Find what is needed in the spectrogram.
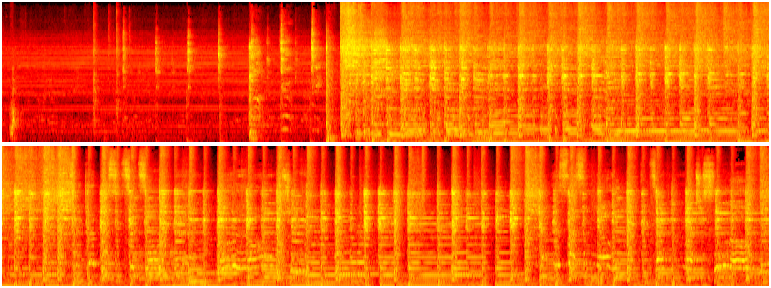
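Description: A live rock band starting a song. For about six seconds there are only a few scattered sharp taps over a quiet stage, then the full band comes in with electric guitars, bass and drums.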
